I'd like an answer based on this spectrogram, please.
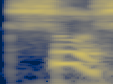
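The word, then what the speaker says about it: סוס: word is sus King James uses CWC but sus is how it is pronounced Within These curly braces I'm giving your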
